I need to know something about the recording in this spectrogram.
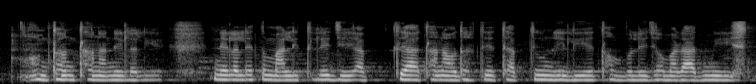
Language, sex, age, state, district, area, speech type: Maithili, female, 18-30, Bihar, Darbhanga, rural, spontaneous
